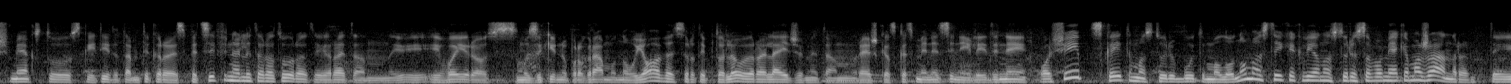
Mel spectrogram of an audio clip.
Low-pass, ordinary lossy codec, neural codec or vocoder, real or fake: 7.2 kHz; Opus, 64 kbps; none; real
